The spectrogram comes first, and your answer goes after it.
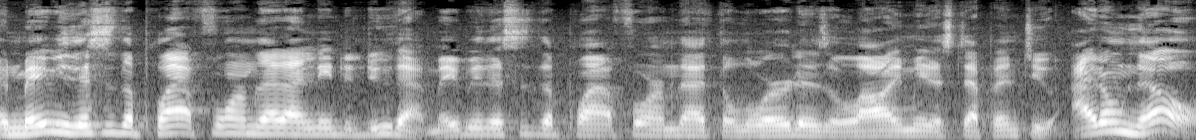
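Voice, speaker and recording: A man with a fairly high pitch talks at a fairly quick pace in an animated tone, with lively intonation and hardly any pauses. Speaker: podcast host. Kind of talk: casual monologue. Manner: loud.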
